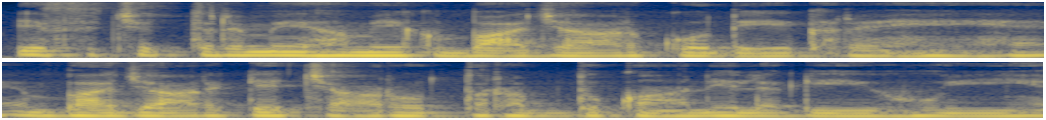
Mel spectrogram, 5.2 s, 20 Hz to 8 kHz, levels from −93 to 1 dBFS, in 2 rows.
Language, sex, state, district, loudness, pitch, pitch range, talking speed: Hindi, male, Himachal Pradesh, Shimla, -18 LUFS, 110 Hz, 110-120 Hz, 205 wpm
